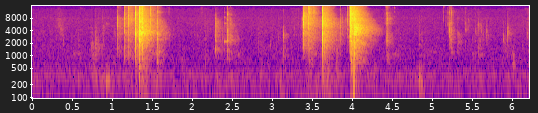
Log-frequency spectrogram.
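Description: Cooked lobster tail shell cracked and pulled apart by hand: a loud crunchy crack about a second in and two more around three and a half and four seconds in, with faint clicks between.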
